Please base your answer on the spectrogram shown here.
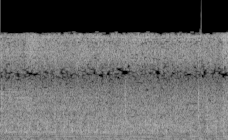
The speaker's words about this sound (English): At a landing, a man waits near a car. The helicopter lands,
